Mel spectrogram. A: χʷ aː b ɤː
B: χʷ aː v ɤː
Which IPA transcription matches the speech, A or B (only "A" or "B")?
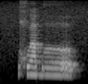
A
